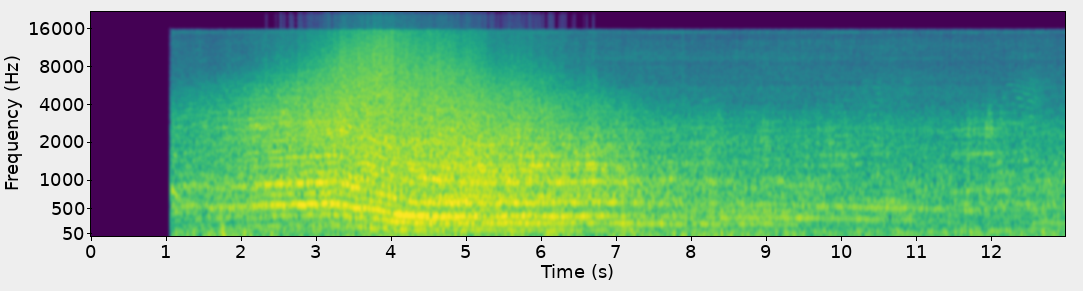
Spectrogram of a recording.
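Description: A racing motorcycle passing at speed: its engine note cuts in suddenly about a second in, grows loud, drops in pitch as it goes by, then fades away.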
